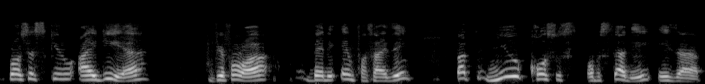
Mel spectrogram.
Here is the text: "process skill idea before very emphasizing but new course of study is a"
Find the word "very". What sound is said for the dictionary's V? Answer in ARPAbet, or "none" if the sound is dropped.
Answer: B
